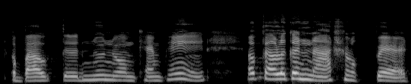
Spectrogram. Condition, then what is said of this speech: Deafness. And I know a little bit of sign language, but I'm not surrounded by signers.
